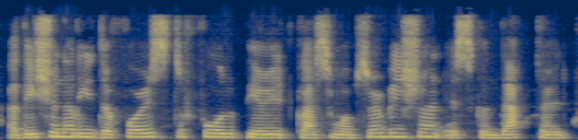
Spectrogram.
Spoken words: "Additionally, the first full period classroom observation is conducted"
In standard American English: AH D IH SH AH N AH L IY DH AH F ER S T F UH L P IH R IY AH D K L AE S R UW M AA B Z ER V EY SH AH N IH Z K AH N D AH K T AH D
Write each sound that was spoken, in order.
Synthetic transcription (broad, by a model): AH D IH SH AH N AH L IY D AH F ER S T F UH L P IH R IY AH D K L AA S UW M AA B S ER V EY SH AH N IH S K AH N D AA K T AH D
